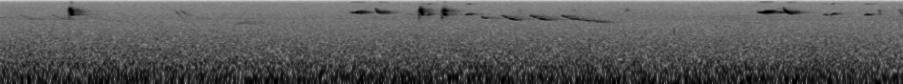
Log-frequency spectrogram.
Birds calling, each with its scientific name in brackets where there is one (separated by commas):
Rufous-tailed Hummingbird (Amazilia tzacatl), Rufous-capped Warbler (Basileuterus rufifrons), Rufous-collared Sparrow (Zonotrichia capensis)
